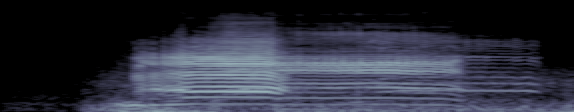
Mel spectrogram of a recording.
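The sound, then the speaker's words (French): A single long, wavering sheep bleat, fairly loud, lasting nearly two seconds before trailing off. No one speaks. “Trois moutons et leurs parents habitent au bord d'un bois profond.”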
